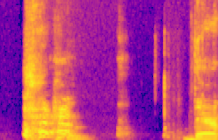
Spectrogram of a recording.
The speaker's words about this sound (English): Sorry, I have to cough. Just give me a second.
